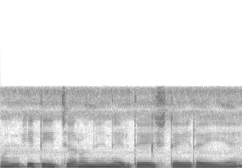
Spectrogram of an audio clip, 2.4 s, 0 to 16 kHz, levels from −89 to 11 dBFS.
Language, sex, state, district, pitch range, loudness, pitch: Hindi, female, Bihar, Araria, 175-195 Hz, -27 LUFS, 190 Hz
